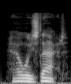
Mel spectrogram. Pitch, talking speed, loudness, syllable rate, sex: 135 Hz, 255 wpm, -13 LUFS, 6.7 syllables/s, male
